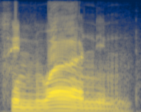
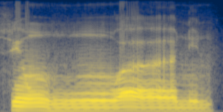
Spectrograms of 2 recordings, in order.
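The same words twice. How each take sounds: First: The n sound is pronounced clearly and separately. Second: The n sound merges into the following w. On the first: The speaker calls it right. "it's sinwanin. ... It will be just pronounced clearly" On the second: The speaker calls it wrong. "you don't go sinwanin"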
